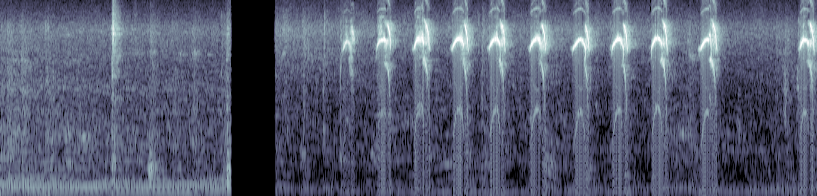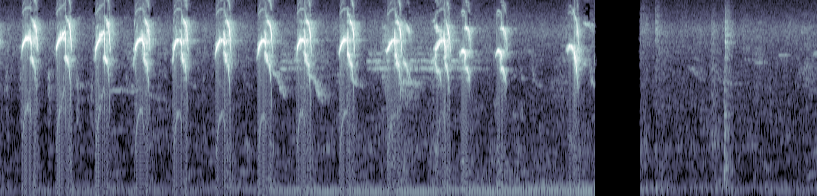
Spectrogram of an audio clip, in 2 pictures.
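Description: Chicks peeping: a fast, regular run of loud, high, downward-sliding peeps, about three a second. Before the peeping, a low steady hum that cuts off about two seconds in.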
